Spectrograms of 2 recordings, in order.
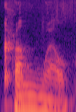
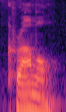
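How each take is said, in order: First: A W sound is pronounced in the middle. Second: No W sound is pronounced in the middle. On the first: "you stay with a W quite a lot" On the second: "It was Crummell"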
